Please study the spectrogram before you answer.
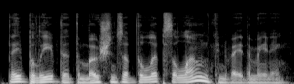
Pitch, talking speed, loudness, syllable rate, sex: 100 Hz, 245 wpm, -17 LUFS, 6.9 syllables/s, male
